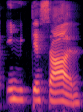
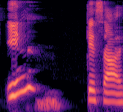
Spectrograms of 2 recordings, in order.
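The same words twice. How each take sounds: First: Said in the usual way. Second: انکسار stretched very slowly, the ک sounded apart from the ن; slow pronunciation demo. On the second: Shown as a demonstration. Teacher showing students the separate ک, very slowly. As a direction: draw out انکسار so the ک stands alone. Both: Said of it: "جب میں کہہ رہی ہوں انکساری".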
